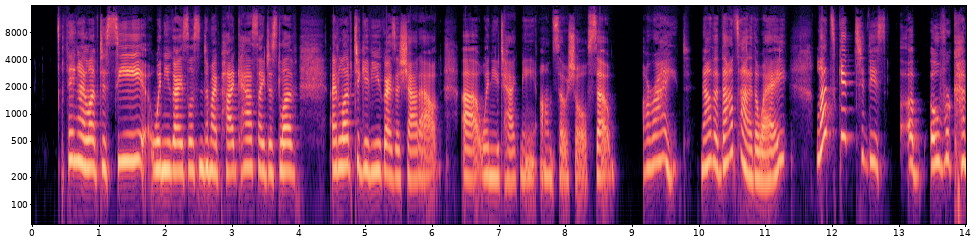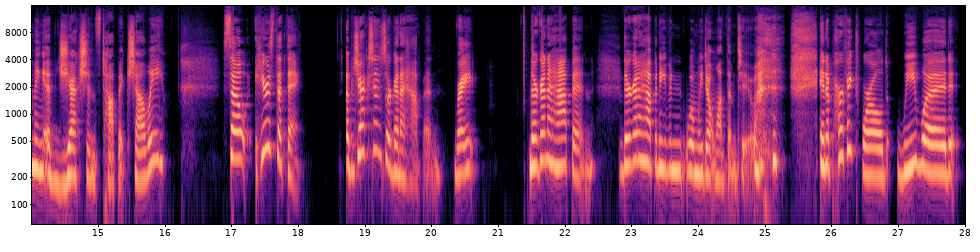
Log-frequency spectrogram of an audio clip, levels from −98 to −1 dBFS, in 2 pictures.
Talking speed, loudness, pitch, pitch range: 175 wpm, -17 LUFS, 255 Hz, 230-295 Hz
